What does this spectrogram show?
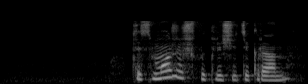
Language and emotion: Russian, neutral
